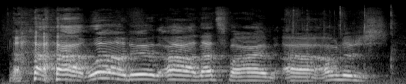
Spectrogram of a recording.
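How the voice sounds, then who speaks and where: A man voicing an easygoing village tomato seller in a tabletop game, with laid-back, drawn-out bro slang. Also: high voice, reverberant, pitched above the performer's own voice. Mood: nervous, placating. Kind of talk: improvised tabletop game role-play.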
